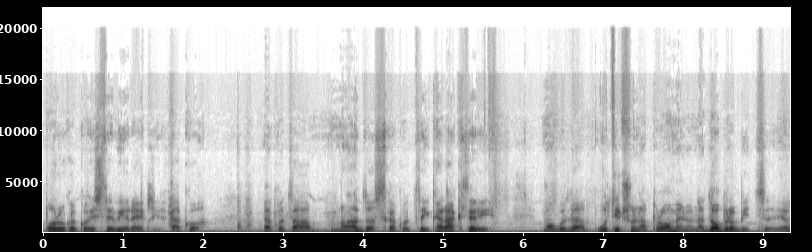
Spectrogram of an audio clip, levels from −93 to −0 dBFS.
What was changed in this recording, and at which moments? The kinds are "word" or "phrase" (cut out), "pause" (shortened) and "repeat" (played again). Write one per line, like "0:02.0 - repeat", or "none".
none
